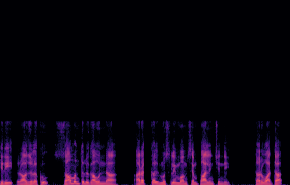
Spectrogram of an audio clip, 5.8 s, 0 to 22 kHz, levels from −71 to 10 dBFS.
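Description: No technical faults can be heard anywhere in the speech. It carries the sound of G.722 wideband telephone coding at 48 kbit/s, with content stopping at about 7.7 kHz and a light grain from the reduced bits in the lower band.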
